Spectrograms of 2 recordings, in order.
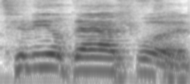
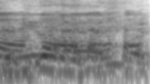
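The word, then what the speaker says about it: Tenille Dashwood: Oh, it's Tennille Dashwood. Yeah, it's Tennille Dashwood.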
